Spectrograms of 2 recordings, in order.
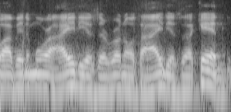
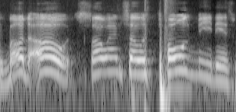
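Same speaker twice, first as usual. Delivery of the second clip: high, mock whiny journalist voice; 9 semitones higher, 4 dB louder, slower than usual. Scientist mocking a journalist's excuse, high whine.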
